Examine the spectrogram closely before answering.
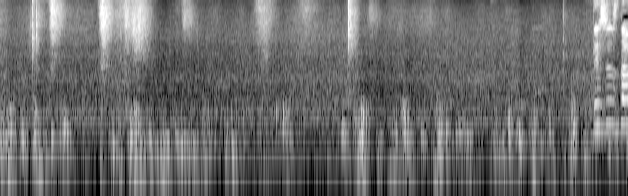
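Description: A small cardboard box rustles and taps in someone's hands.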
